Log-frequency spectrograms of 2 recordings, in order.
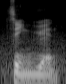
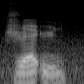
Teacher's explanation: Notice that the difference between J and JU is similar to the difference between Z and ZH. J is pronounced like a buzzing Z sound, and JU is pronounced with a lower ZH sound.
